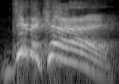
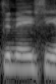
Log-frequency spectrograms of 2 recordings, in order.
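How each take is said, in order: First: The name ends with a hard 'kai' sound. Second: The name ends with a soft 'see' sound. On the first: This is a mispronunciation of the name. The speaker calls it wrong. "that pronunciation of my last name" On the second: This is the real name. The speaker calls it right. "my name is Denasi"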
